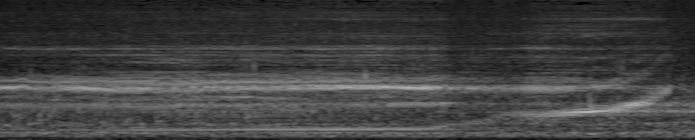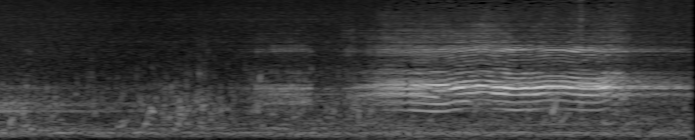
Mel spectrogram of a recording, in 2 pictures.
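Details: Tahiti whale song: a low steady moan that sweeps upward into a rising whoop, a pause, then a wavering, warbling high tonal phrase with harmonics, set against a continuous low underwater hum.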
